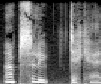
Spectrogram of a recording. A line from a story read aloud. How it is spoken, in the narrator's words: he muttered thickly into his cupped palm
